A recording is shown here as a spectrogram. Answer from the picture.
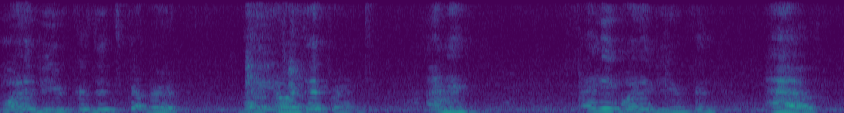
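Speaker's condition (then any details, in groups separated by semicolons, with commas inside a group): Cerebral palsy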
